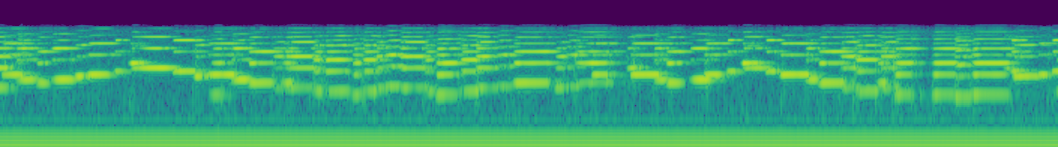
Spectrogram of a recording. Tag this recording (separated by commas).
Music, Musical instrument, Accordion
